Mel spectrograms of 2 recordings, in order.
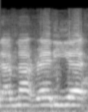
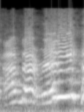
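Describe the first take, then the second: First: Said in the usual way. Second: Higher, louder, bursting into laughter; laughing protest. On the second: Real, not acted. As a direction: protest loudly as the giggles take over. Protest repeated, breaking into laughter.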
